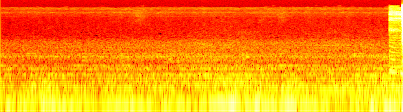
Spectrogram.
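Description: Steady low road rumble of a moving car, engine and tyre noise heard from inside the cabin.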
